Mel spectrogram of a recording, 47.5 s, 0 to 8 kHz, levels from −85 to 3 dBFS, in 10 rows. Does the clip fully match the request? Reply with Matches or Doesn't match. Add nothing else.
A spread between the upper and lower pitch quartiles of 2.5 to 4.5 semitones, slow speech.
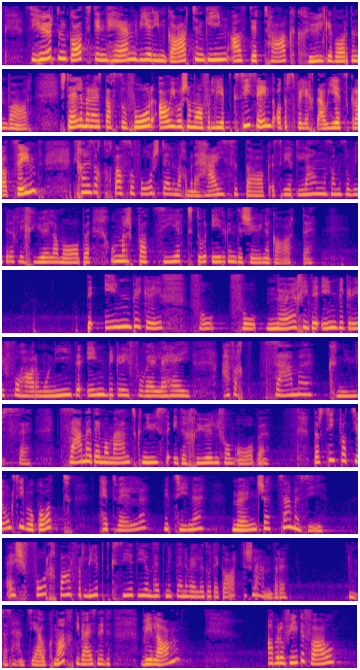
Doesn't match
